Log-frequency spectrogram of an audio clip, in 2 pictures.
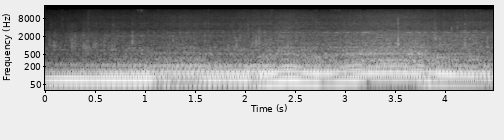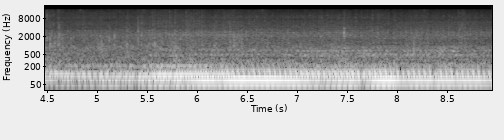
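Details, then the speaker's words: Alfa Romeo 156 GTA 3.2 V6 Busso, revived after over ten years parked, no exhaust fitted, at nominal temperature: deep, even rumble, steady idle with no knocks or misses; holding its temperature while stationary, healthy. "déjà pouvoir voir si en statique elle maîtrise sa température il semble bien que oui"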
